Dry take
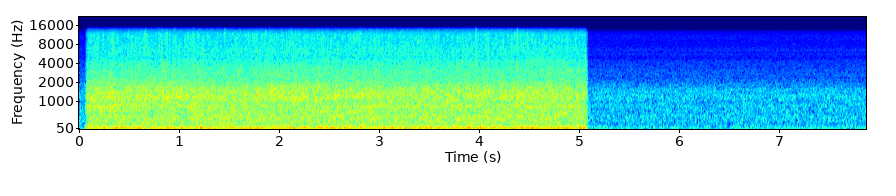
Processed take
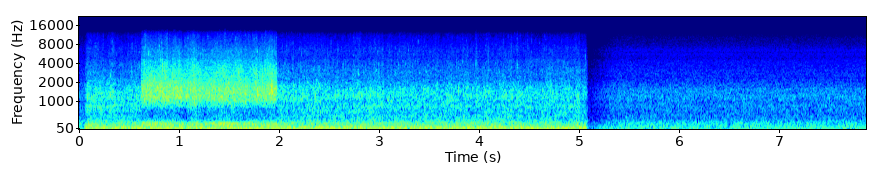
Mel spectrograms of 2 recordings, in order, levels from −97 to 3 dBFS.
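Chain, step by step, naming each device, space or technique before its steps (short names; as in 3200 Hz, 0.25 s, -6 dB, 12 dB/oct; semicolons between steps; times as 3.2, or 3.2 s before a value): jukebox (LPF 7600 Hz 12 dB/oct; resonant low shelf 290 Hz +8.5 dB, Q 1.5; compressor 4:1, threshold -36 dBFS, peak gain reduction 17.5 dB); 0.62–1.98 EQ curve 110 Hz 0 dB, 190 Hz +8 dB, 350 Hz -5 dB, 730 Hz -4 dB, 1000 Hz +10 dB, 1900 Hz +15 dB, 4400 Hz +12 dB, 7500 Hz +8 dB; gain -5 dB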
